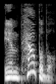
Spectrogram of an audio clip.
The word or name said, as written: impalpable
